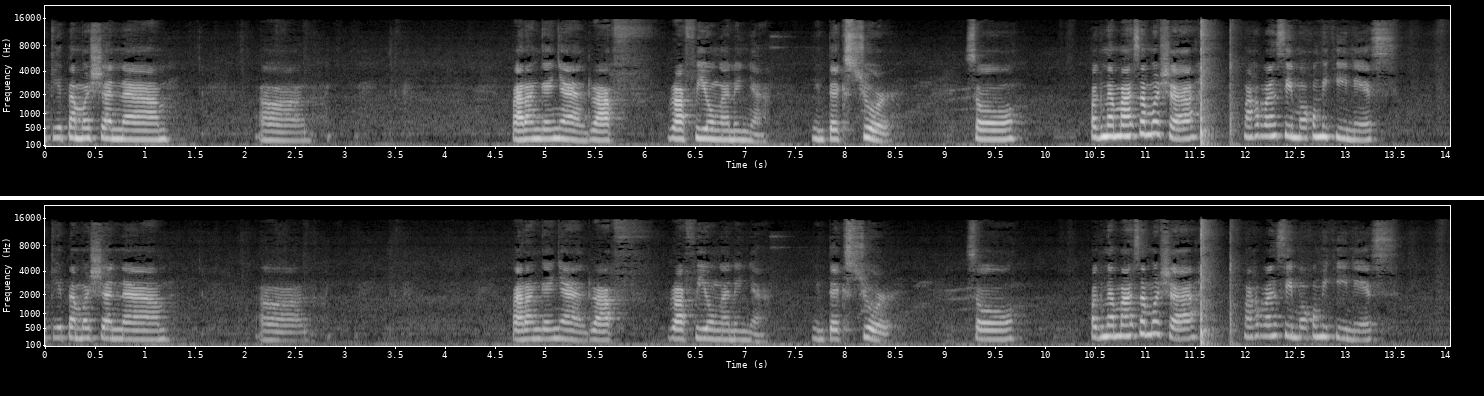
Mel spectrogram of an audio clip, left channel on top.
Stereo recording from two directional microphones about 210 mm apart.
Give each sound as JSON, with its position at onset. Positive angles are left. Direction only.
{"t": 0.1, "sound": "speech", "side_deg": 45}
{"t": 2.1, "sound": "speech", "side_deg": 45}
{"t": 4.6, "sound": "a woman's voice", "side_deg": 45}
